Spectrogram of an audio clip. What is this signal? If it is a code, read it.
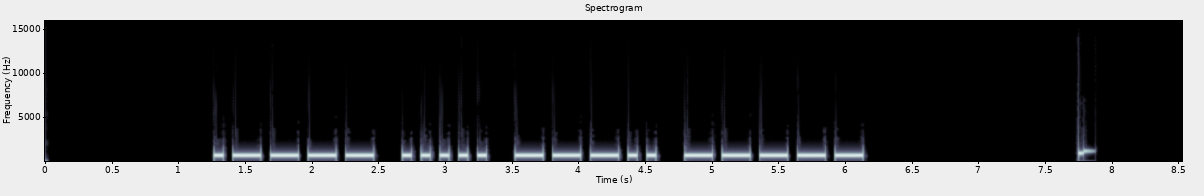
Morse code, heard as a keyed tone, about 17 wpm, 700 Hz. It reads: 1580
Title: Numbers - Contest Style - 4-Digit 17wpm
